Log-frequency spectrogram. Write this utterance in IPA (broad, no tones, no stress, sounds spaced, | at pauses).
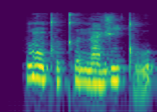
l ũ tʰ ɯ kʰ ɯ n æ̃ ʒ i ʔ tʼ ṵ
